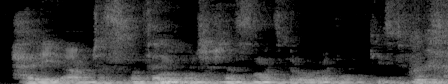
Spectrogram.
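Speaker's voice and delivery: low, soft, hurried confidential murmur; discreet aside. Retold or imitated. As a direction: reenact a sheepish private word to the speaker. Sneaking up to the speaker privately.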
